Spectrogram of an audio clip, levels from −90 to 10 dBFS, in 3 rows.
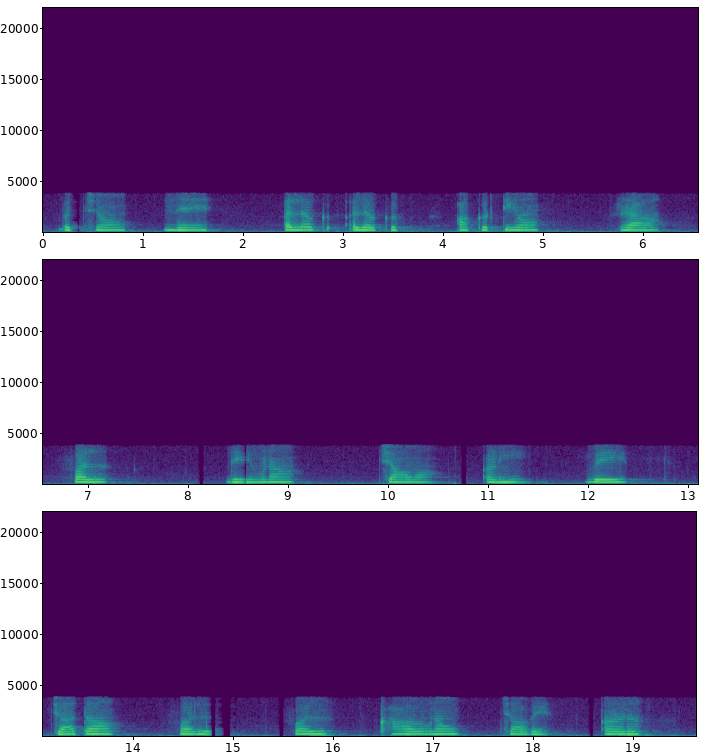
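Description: At 0.30, 3.45, 6.12, 8.52, 10.14, 14.73 to 15.03 and 17.88 s the speech shows packet loss with pitch repetition. Each gap is bridged by looping the last pitch period, giving a brief held, buzzy tone: 30 ms at most points, 60 ms at 0.30 and 8.52 s, which fits two lost packets. Around 14.73 s the losses scatter over 300 ms with a 120 ms run, so the repetition fades toward silence before speech cross-fades back, all over a band-limited telephone channel.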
